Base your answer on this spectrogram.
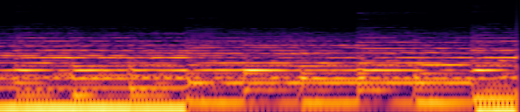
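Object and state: Nothing is struck.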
